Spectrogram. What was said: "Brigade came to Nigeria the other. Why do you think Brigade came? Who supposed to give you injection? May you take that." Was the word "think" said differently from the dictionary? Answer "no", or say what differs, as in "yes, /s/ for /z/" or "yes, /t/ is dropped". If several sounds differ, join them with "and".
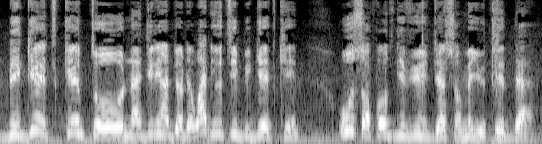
yes, /t/ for /θ/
